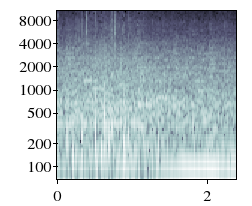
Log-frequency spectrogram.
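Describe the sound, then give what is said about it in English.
Hoofbeats of racehorses galloping off at the start of a race, with mounted spectators riding behind: several quick clops in the first second, then a steady low drone. “As the starter lowered his flag, the horses raced off, with the spectators who'd ridden out to see the start riding along behind them.”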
